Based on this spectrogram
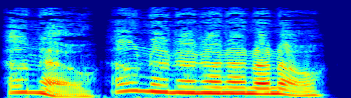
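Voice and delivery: high, loud rising panic; panicked. Acted. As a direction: babble in terror. Sees the danger, panics.

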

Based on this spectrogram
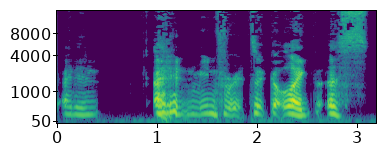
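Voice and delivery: normal talking voice

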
